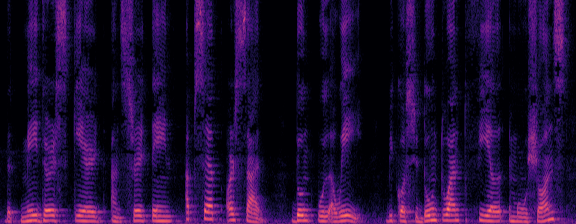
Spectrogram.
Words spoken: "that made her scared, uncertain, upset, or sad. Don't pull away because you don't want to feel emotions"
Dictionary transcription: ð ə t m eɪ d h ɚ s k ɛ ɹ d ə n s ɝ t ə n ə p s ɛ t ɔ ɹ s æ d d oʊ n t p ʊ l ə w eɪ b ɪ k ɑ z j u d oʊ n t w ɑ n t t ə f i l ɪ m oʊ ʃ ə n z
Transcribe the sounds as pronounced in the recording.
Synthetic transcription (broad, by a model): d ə t m eɪ d h ɚ s k ɛ ɹ d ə n s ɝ t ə n ə p s ɛ t ɔ ɹ s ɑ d d oʊ n t p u l ə w eɪ b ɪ k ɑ s j u d oʊ n t w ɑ n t t ə f i l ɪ m oʊ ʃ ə n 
